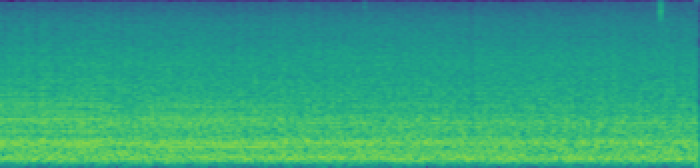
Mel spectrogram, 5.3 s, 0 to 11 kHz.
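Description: A 2019 Volkswagen Passat's 4-cylinder turbo engine accelerating, heard from inside the car as a loud, steady, broadband drone of engine and road noise with no talking.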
